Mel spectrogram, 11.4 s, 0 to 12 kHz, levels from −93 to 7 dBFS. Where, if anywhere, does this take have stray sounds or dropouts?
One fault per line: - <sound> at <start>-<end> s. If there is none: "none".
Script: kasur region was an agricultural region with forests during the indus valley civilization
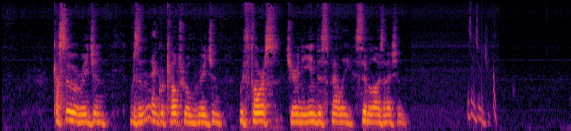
- chirp at 9.4-9.9 s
